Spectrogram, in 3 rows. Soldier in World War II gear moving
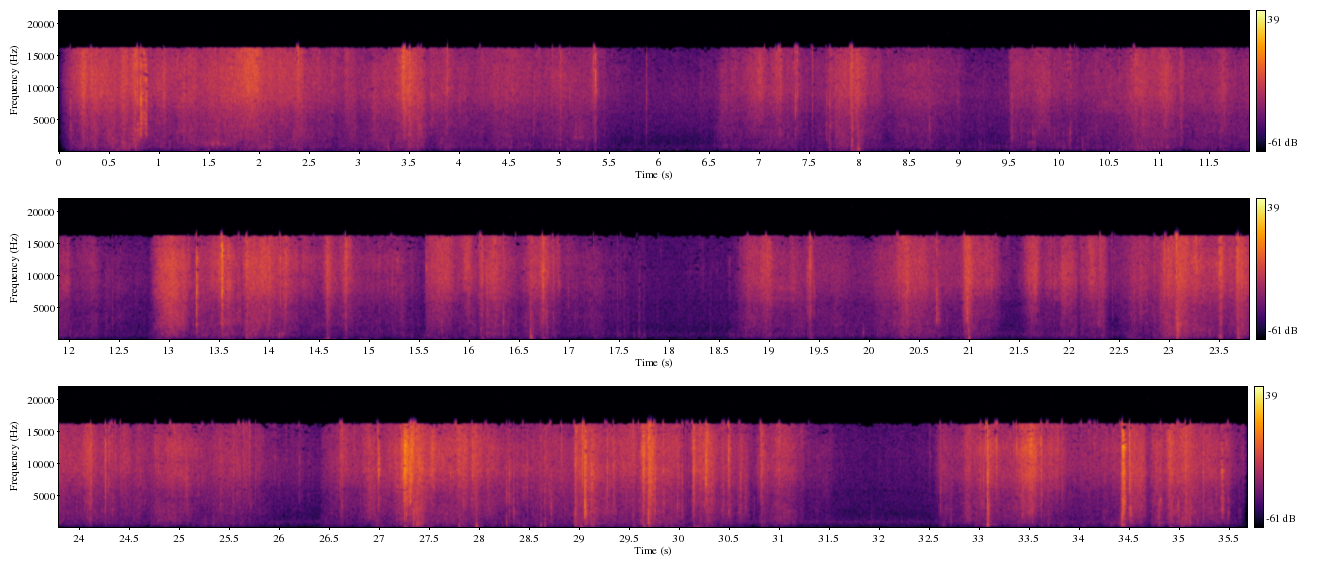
0:00.1 0:05.4, 0:09.5 0:17.7, 0:26.4 0:31.2, 0:32.6 0:35.6

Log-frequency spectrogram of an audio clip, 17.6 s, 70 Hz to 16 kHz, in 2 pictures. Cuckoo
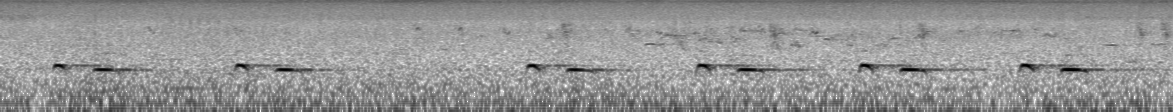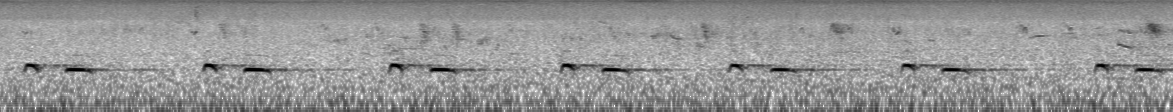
0:00.4 0:01.1, 0:01.7 0:02.4, 0:03.9 0:04.6, 0:05.2 0:09.6, 0:10.3 0:11.0, 0:11.7 0:12.4, 0:13.0 0:16.3, 0:17.0 0:17.5

